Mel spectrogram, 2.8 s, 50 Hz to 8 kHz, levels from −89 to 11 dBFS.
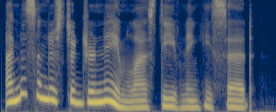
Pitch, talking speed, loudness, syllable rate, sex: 200 Hz, 175 wpm, -16 LUFS, 5.2 syllables/s, female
